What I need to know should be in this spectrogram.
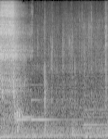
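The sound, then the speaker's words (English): Sizzling of tomatoes frying in a pan: a loud hissing burst at the start settles into a steady, quieter crackle with a few small pops. No one talks. “These need to be fried more. These tomatoes.”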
